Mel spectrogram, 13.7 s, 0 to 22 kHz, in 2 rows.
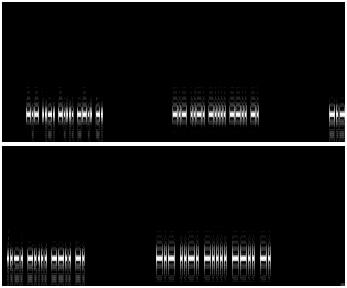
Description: Morse code, heard as a keyed tone, about 37 wpm, 700 Hz. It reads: KF6ZN KF6ZN KF6ZN KF6ZN
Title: Speed Racing - USA Call Signs 30wpm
